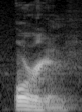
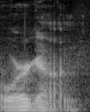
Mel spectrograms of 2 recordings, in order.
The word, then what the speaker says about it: Oregon: Please don't mispronounce Oregon because it makes me want to break my screen. Just kidding. All right. It is Oregon, not Oregon.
